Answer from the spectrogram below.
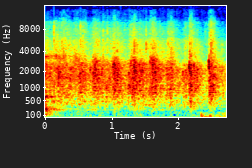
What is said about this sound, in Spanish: Que alguien aplaude al Señor y te irá bien, te irá bien.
